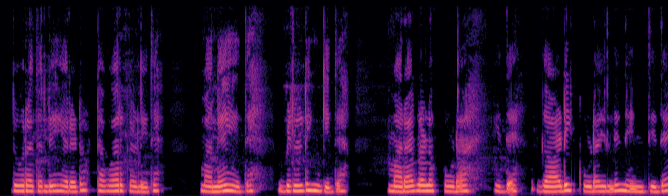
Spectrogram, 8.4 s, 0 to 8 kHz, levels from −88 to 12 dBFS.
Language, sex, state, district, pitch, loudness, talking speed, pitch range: Kannada, female, Karnataka, Dakshina Kannada, 220 Hz, -17 LUFS, 110 wpm, 205-230 Hz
